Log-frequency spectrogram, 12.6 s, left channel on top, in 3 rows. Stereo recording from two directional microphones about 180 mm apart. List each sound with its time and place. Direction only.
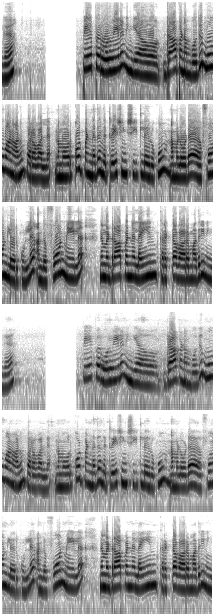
0.0 s speech: 30° left (ahead or behind)
1.6 s speech: 30° left (ahead or behind)
2.9 s speech: 40° left (ahead or behind); by 12.6 s 15° left (ahead or behind)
